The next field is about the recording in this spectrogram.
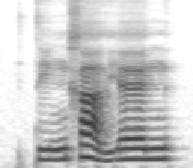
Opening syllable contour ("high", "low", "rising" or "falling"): rising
